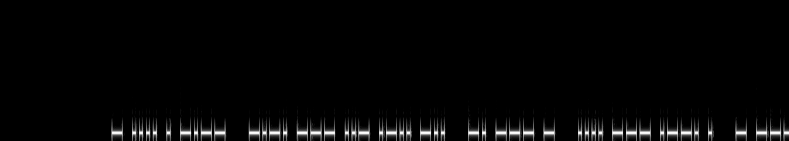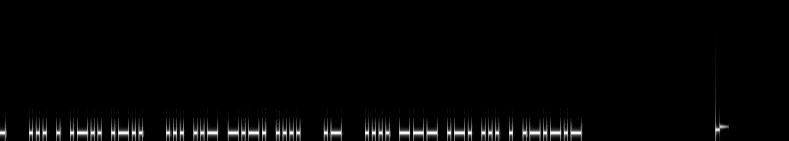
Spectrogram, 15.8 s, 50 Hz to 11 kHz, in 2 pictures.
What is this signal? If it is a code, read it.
Morse code, heard as a keyed tone, about 34 wpm, 700 Hz. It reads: THEY COULD NOT HOPE TO SELL SUCH A HORSE.
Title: Sentences from Top 1100 Words 35wpm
